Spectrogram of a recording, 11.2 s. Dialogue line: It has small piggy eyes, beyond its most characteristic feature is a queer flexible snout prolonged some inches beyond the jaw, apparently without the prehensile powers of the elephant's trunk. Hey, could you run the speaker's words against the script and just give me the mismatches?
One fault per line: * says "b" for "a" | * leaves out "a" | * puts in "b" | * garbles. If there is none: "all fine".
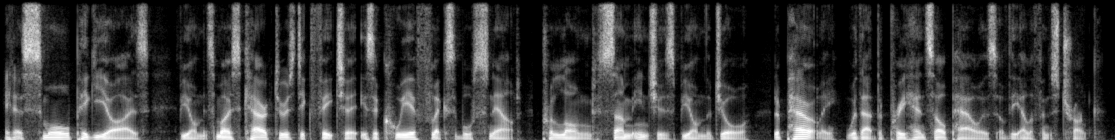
all fine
